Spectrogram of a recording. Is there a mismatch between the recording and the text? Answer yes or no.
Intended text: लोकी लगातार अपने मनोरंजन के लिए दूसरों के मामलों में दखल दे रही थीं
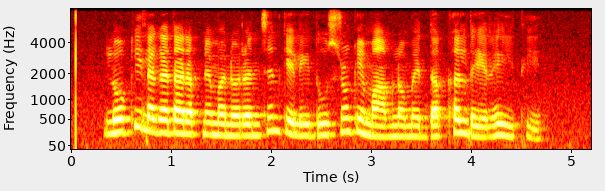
no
